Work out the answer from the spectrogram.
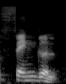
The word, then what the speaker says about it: Fengal: And you all should somehow hold on to that patience, just like the Fengel cyclone or Fengal cyclone. Multiple pronunciations, proper nouns. I'm going to stick to Fengal.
